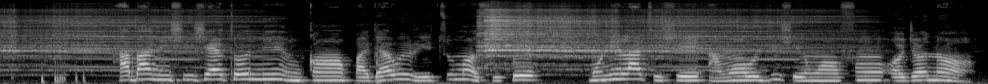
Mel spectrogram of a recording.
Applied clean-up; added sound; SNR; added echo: none; Screech; 9 dB; none.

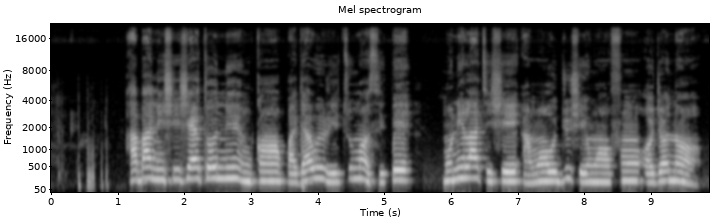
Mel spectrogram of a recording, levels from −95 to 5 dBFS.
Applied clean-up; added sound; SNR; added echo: none; none; none; none.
